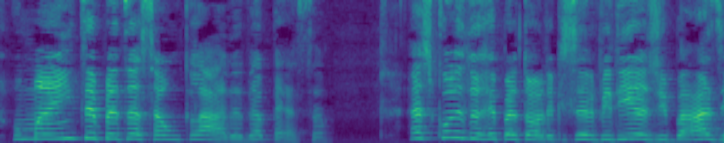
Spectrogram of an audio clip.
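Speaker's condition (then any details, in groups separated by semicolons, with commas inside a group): Amyotrophic lateral sclerosis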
